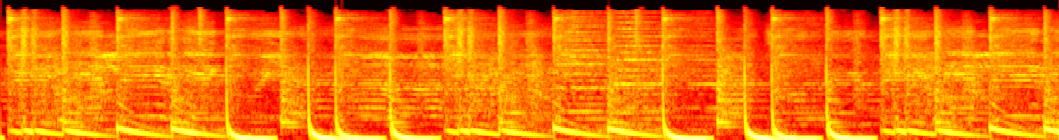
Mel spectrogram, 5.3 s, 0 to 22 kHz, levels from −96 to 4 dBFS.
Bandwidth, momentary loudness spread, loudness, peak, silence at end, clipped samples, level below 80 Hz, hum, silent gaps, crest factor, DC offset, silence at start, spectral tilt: 17.5 kHz; 4 LU; -12 LUFS; 0 dBFS; 0 s; under 0.1%; -16 dBFS; none; none; 12 dB; under 0.1%; 0 s; -4 dB/octave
